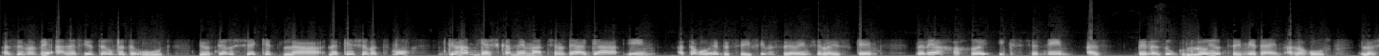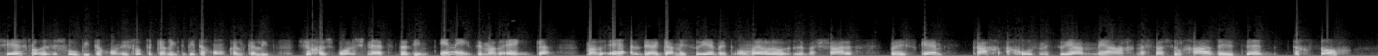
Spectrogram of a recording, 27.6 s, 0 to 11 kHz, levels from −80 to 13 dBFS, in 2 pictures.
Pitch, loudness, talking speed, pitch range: 220 Hz, -12 LUFS, 150 wpm, 190-265 Hz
